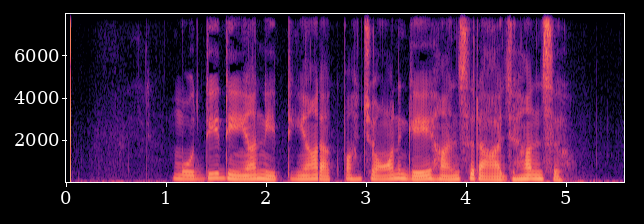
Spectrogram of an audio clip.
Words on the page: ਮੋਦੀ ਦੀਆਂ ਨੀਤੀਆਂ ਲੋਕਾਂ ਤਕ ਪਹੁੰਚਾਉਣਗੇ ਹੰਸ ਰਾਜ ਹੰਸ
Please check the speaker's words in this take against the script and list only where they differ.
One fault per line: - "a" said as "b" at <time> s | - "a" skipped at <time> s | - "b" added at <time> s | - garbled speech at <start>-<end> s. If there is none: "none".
- "ਲੋਕਾਂ" skipped at 2.5 s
